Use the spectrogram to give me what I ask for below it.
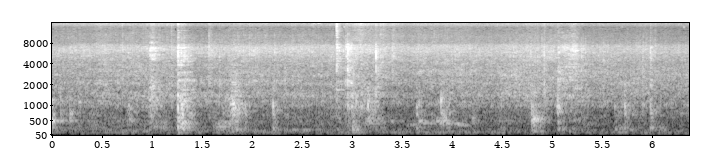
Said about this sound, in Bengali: ভালোভাবে নেড়ে চেড়ে নেব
